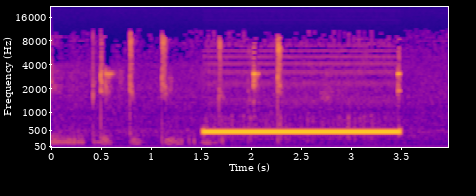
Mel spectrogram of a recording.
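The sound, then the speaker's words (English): A phone call placed through Google Voice rings out with a single steady ringback tone that holds for about two seconds, following a short stretch of quieter sounds. “Let me call this one through Google Voice so there's a caller ID they see. Hopefully the phone machine's working right here tonight.”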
